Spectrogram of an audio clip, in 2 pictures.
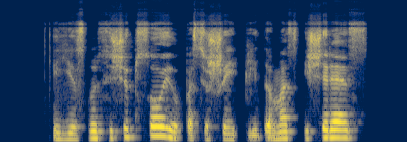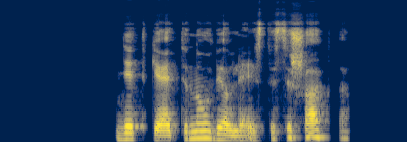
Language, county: Lithuanian, Šiauliai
